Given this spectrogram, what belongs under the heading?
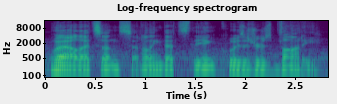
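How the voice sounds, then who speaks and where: A man's voice: medium pitch, steady tone, moderate pace, soft background music. A man streaming a game, chatting casually and joking with the characters on screen. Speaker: gaming streamer. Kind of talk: casual gameplay commentary.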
